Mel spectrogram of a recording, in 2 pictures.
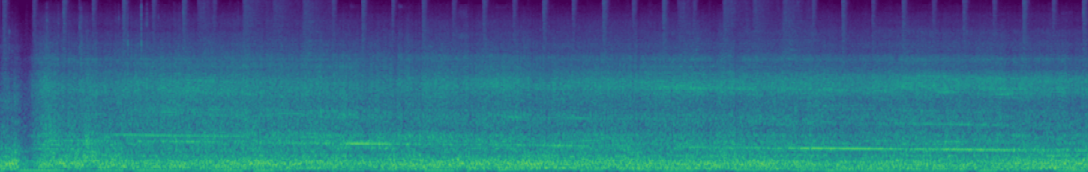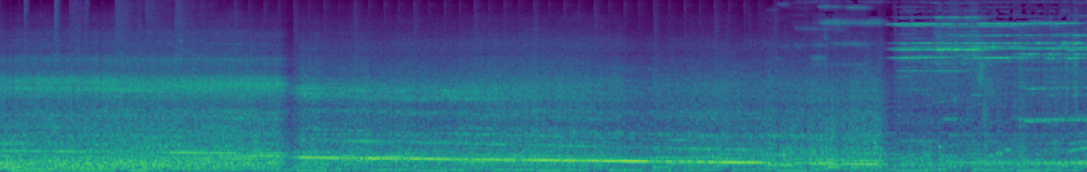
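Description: Electric train heard from inside the carriage as it slows into a station. The running rumble is steady while a motor whine glides slowly down in pitch, and high squealing comes in during the last few seconds as the train comes to a stop.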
